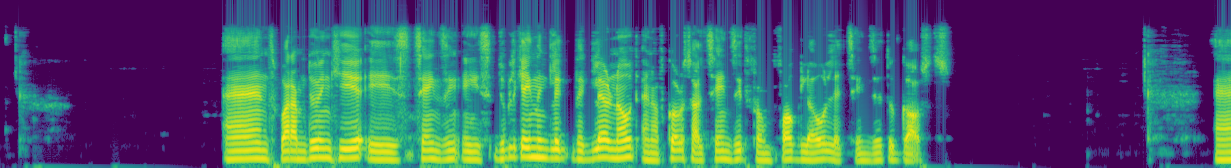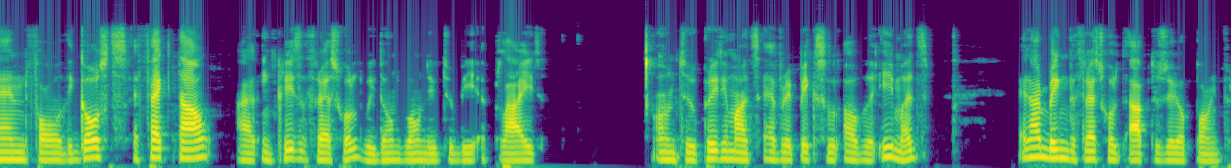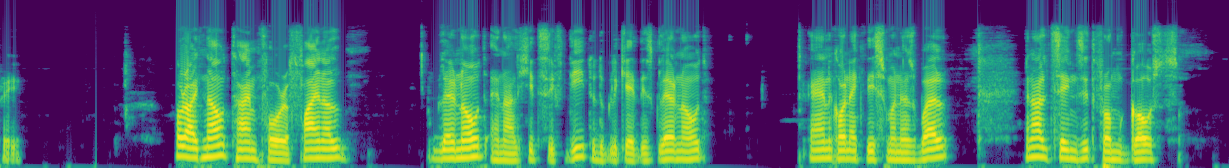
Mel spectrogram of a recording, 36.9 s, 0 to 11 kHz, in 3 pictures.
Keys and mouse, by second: 0.1-9.2 drag, 15.4-17.3 drag, 17.8-19.7 drag, 20.9-22.9 drag, 29.9 shift+d, 35.4-36.9 drag.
